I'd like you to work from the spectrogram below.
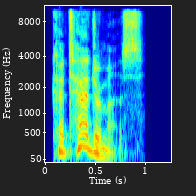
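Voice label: "catadromous", British English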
